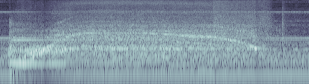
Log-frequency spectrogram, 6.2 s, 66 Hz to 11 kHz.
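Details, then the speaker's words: Supermax YCM-16VS Bridgeport-clone milling machine (Anilam Crusader M control) running spindle forward in low range: loud strained hum with whine rising and sagging, rough, burning smell; abnormal spindle gearing/timing belt drive noise. "i don't understand why low is no go that's awful there's something not right there"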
